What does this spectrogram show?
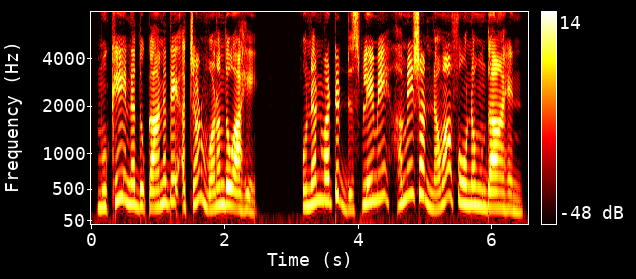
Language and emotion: Sindhi, happy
